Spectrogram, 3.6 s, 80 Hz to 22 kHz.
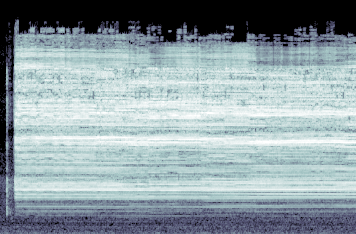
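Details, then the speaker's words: eBay Micky Sharpz hybrid clone coil tattoo machine before teardown, with a big contact gap and too much spring tension, around 147 at 77% duty: a steady high-pitched buzz with a thin rough edge and no change in speed; poor running. "oh God man he doesn't want to run either okay oh that's a pretty big gap there's a lot of tension in this spring on this thing still doesn't really want to run"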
